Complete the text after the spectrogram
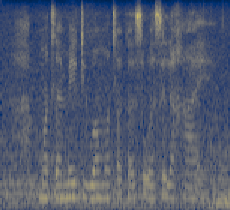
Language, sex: Tswana, female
